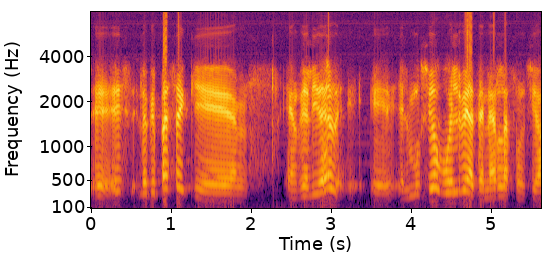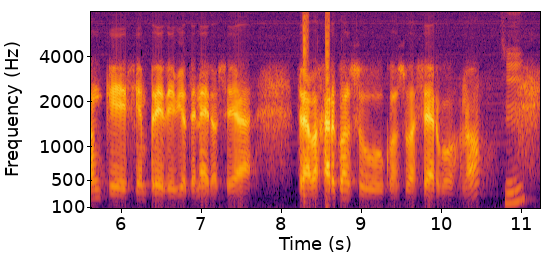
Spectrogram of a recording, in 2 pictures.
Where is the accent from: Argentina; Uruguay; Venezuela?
Uruguay; somos 7 artistas uruguayos que vamos a ir a la Bienal de Poznan en Polonia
